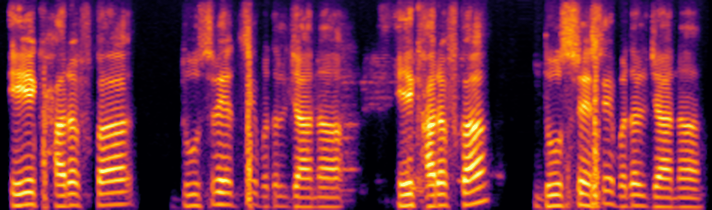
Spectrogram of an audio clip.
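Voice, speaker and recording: A man's voice: on the high side, no echo. A man teaching a seminary class, putting questions to his students and answering them himself while repeating key terms. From Pakistan. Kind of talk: classroom lecture on Quran recitation. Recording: dull dry lo-fi recording.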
